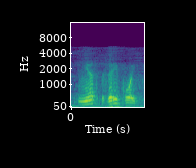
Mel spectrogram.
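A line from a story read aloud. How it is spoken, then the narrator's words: Plain. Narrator (Russian): сказала Аглая Петровна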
